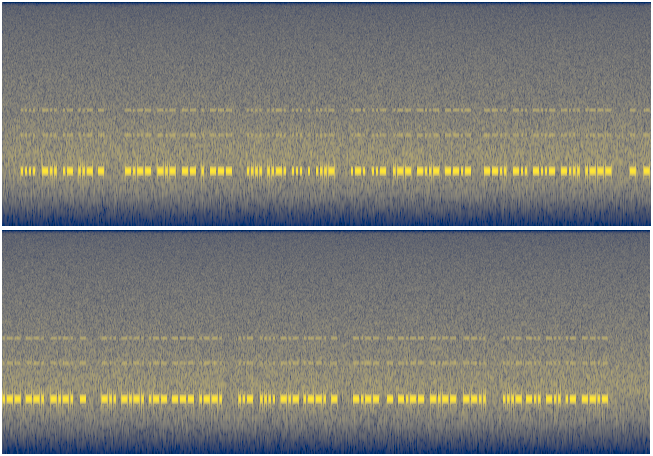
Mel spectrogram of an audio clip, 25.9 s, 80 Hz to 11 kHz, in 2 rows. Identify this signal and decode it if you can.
Morse code, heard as a keyed tone, hand-sent with a paddle, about 29 wpm, 820 Hz, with radio static. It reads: HDAUT YKMEO HFSEV RUWXQ ZDXBJ TYGCT DCWOP UHKPT YTYYZ VDDAQ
